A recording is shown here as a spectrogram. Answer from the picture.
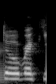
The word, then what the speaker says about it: Dobrik: Dobrik, yeah.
